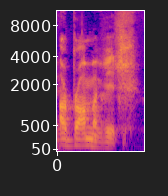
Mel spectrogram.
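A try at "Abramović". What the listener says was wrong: That C is actually pronounced. It's actually pronounced ch. You sometimes see names with the C or the CH, and the H is trivial. It doesn't matter. They're pronounced the same.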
